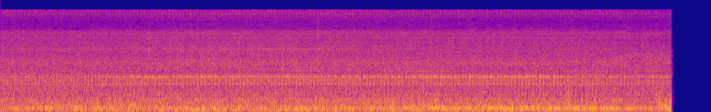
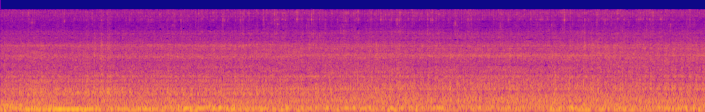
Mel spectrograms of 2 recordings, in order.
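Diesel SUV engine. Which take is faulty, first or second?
second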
